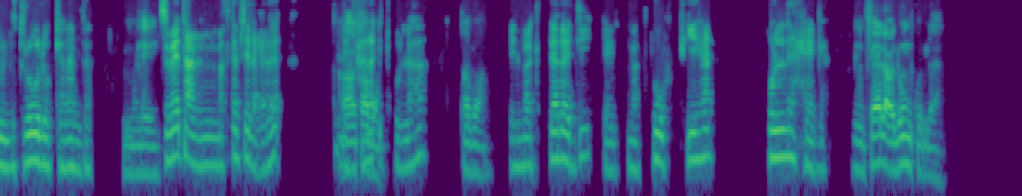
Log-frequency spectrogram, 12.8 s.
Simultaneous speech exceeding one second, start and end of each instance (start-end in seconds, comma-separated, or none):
none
